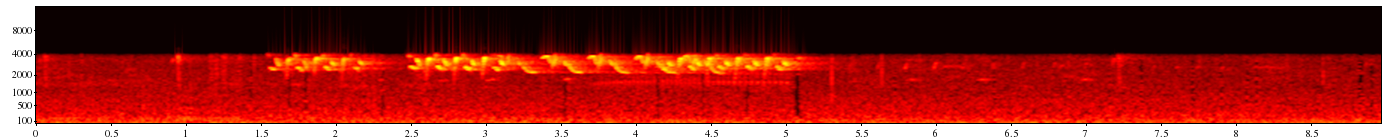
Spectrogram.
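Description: A bird singing a rapid series of down-slurred chirps in two bursts, one short and one longer, from about one and a half to five seconds in.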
